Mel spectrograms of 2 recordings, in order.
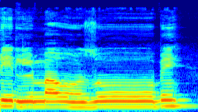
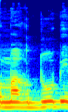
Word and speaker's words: المغضوب: غیر المغضوب، اس کو مغضوبی نہیں پڑھیں گے، بعض لوگ مغضوبی پڑھتے ہیں. غین اور ضاد کی آواز فرق ہونی چاہیے، دونوں کی آواز، اس کی تلفظ کی ادائیگی صحیح ہونی چاہیے.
